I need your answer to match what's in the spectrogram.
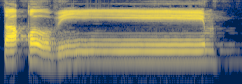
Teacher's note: آگے تا کو قاف کے ساتھ ملائیں گے تو یہ حروف قلقلہ ہے، جنبش کے ساتھ آواز لوٹ کر آئے گی، اور واو کو یا کے ساتھ جب ہم ملائیں گے تو یہ یائے مدہ ہے، اس کی لمبائی 1 الف کے برابر ہوگی۔ میم کے نیچے 2 زیر نہیں پڑھیں گے کیونکہ یہاں پہ وقف ہو جائے گا، تو میم ساکن ہو جائے گا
